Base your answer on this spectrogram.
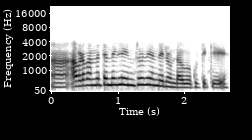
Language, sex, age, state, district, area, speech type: Malayalam, female, 60+, Kerala, Kozhikode, urban, conversation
